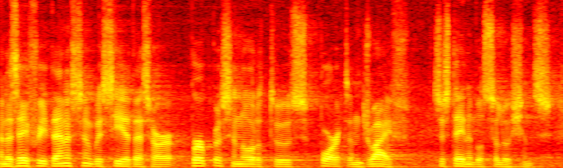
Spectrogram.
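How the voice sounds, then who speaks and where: Speaking with a Dutch accent, a man uses a fairly low pitch and fairly even intonation at a moderate pace. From Netherlands. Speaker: business executive. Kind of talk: panel discussion. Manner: halting, many fillers.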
